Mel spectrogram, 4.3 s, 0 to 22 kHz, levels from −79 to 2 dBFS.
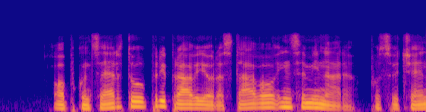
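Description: From 0 to 0.43 s the opening carries AMR comfort noise: the sending phone treated this stretch as silence and sent no speech frames, so the receiver generated a smooth, steady noise from a rough level-and-spectrum description in place of the real background, before wideband speech resumes.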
